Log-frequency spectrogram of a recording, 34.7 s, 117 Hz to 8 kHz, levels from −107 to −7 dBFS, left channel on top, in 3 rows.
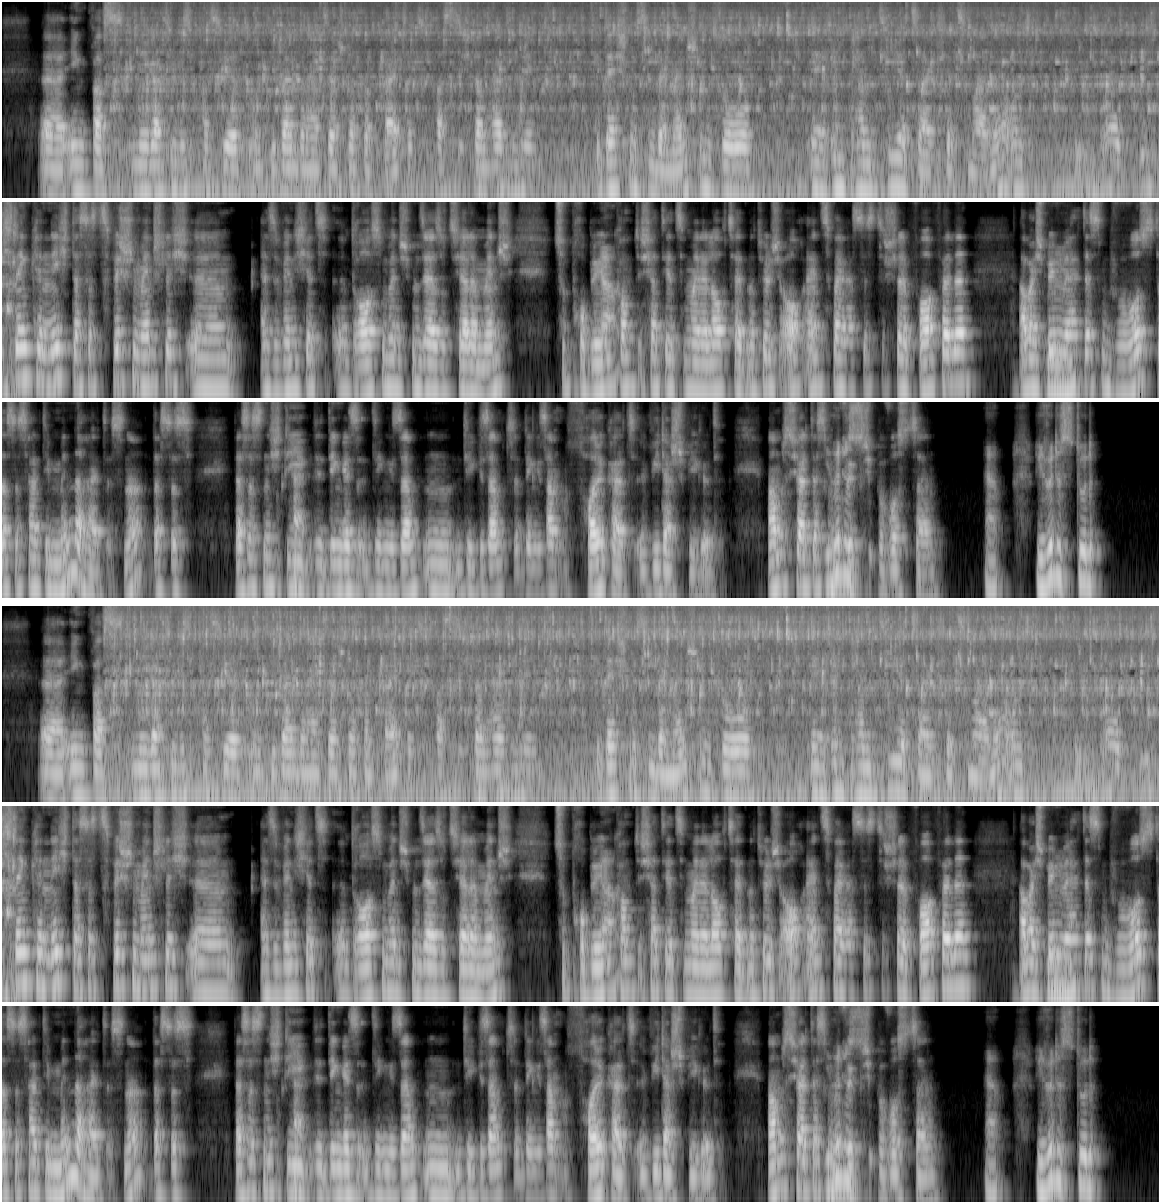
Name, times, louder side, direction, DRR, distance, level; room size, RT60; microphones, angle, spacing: voice 1, 0.4-5.3 5.9-7.5 8.0-13.9 14.2-21.3 21.7-30.2 30.5-31.5 32.0-32.5, equal, 10° right, 1.1 m, -34 dB
sound 1, 1.0-11.7, right 3 dB, 35° right, 0.3 m, -35 dB
voice 2, 31.4-31.8 33.0-34.0, left 1 dB, 25° left, 0.5 m, -35 dB
2.5 x 2.4 x 4.0 m
head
